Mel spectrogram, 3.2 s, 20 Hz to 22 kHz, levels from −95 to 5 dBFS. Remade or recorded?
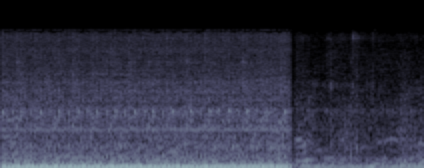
recorded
